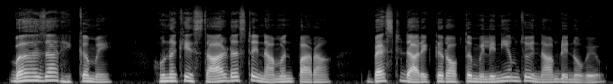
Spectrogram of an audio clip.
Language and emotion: Sindhi, neutral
